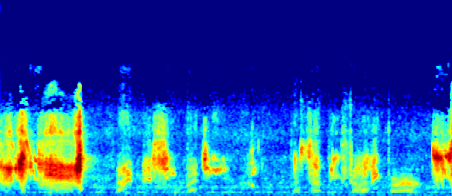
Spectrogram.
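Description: A budgerigar talks in a thin, raspy, high-pitched voice, rattling off quick word-like syllables.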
